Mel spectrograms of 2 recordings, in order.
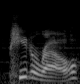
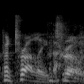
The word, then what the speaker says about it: Petrelli: reboot and you might remember him from Peter peterel the nurse turned Petrelli Petrelli dude I mean how many times can I mispronounce no it's it's it's easy it's easy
